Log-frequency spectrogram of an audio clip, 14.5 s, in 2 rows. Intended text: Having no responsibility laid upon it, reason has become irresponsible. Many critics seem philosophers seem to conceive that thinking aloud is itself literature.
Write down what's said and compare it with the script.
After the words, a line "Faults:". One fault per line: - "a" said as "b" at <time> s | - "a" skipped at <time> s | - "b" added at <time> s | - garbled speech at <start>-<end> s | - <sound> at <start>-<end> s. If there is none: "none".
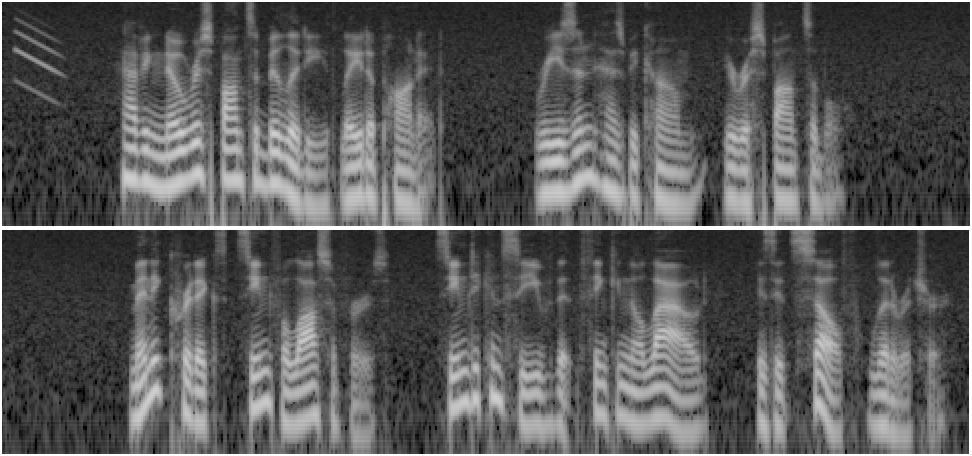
Having no responsibility laid upon it, reason has become irresponsible. Many critics seem philosophers seem to conceive that thinking aloud is itself literature.
Faults:
- chirp at 0.1-0.5 s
